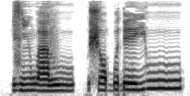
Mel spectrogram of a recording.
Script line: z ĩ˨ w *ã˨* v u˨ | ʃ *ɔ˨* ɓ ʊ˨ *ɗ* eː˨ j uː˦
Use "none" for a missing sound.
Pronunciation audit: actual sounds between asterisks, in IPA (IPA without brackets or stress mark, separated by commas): a˨, ɔ˨, ɗ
